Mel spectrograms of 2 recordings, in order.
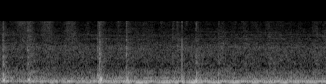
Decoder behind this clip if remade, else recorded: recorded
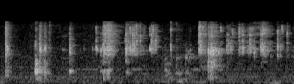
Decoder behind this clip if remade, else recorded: recorded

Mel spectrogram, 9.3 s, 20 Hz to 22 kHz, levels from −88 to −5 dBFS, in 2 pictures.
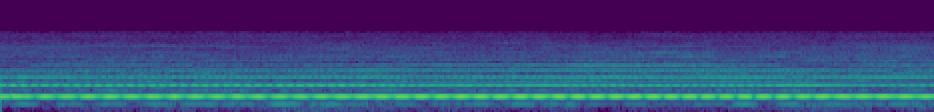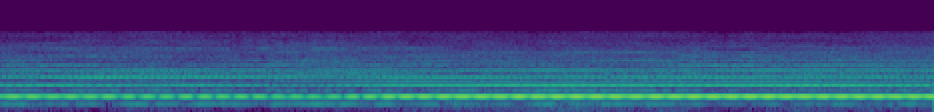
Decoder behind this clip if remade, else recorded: remade, codec, DAC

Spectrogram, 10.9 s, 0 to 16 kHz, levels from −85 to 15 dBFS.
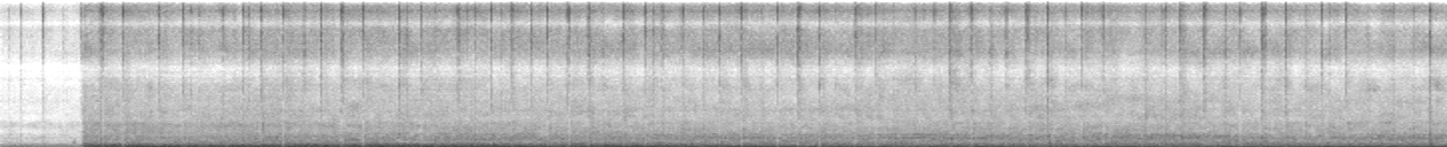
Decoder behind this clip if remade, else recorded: remade, autoencoder, DAC-VAE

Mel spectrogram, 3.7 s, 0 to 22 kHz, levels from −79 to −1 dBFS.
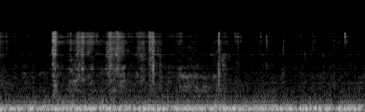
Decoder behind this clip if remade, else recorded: remade, vocoder, HiFi-GAN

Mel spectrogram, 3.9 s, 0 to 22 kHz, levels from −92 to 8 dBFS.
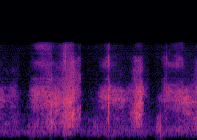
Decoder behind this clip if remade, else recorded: remade, codec, DAC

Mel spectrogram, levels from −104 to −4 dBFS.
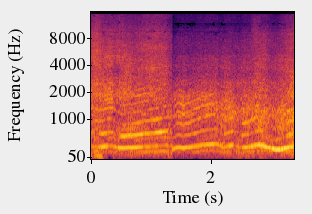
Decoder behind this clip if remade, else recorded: recorded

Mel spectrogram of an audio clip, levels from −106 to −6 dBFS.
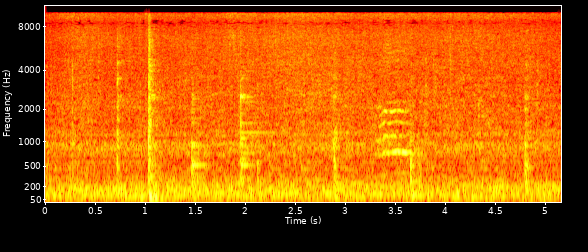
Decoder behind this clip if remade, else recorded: recorded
